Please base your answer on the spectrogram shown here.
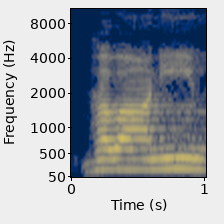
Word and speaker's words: భవానీం: అనుస్వరం, వాటి ముందు వచ్చే అనుస్వరం కూడా అదే అక్షరాల ఉచ్చారణ వస్తుంది. కాబట్టి అణిమాదిభిరావృతాం మయూఖైరహమిత్యేవ, మయూఖై ఒత్తు ఖ ఖడ్గములో ఖ, మయూఖైరహమిత్యేవ విభావయే భవానీం, భవానీం నీ దీర్ఘం వినపడాలన్నమాట.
